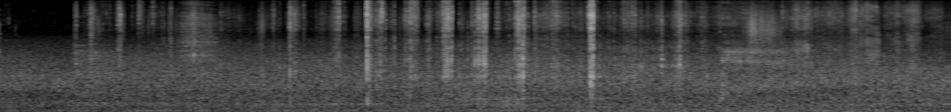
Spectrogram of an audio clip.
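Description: A foam takeout container and its food being handled by hand: scattered light clicks and scrapes, the sharpest about four and six seconds in, over a steady low background hum.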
